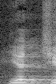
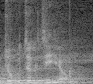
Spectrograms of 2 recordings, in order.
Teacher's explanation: य के स्थान में ज का उच्चारण कर देते हैं।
